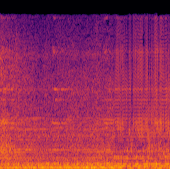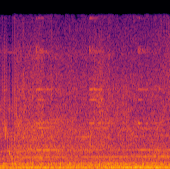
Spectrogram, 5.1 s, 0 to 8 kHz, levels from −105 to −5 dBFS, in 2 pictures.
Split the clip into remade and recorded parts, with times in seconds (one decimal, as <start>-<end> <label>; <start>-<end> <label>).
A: 0.0-1.7 recorded; 1.7-2.8 remade; 2.8-5.1 recorded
